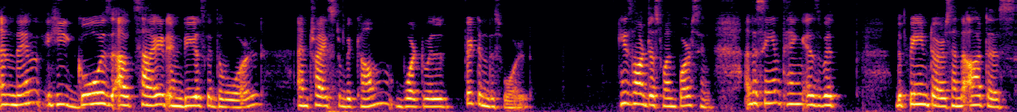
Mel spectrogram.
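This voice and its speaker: A woman with a non-native accent and a fairly high pitch speaks at a very slow pace. Her intonation is fairly even, broken by long, frequent pauses. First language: not English. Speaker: vlogger. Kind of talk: reflective monologue.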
